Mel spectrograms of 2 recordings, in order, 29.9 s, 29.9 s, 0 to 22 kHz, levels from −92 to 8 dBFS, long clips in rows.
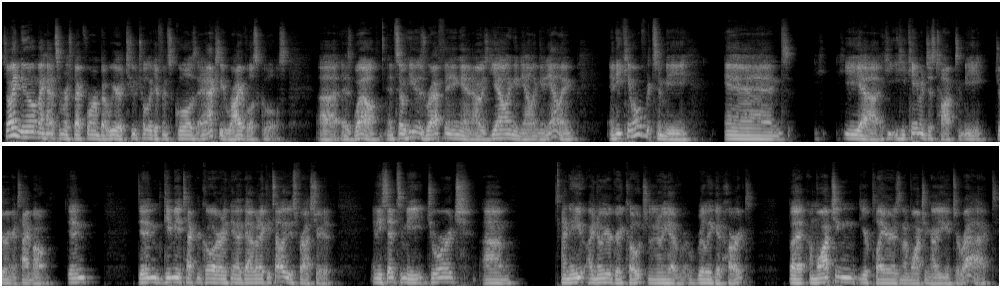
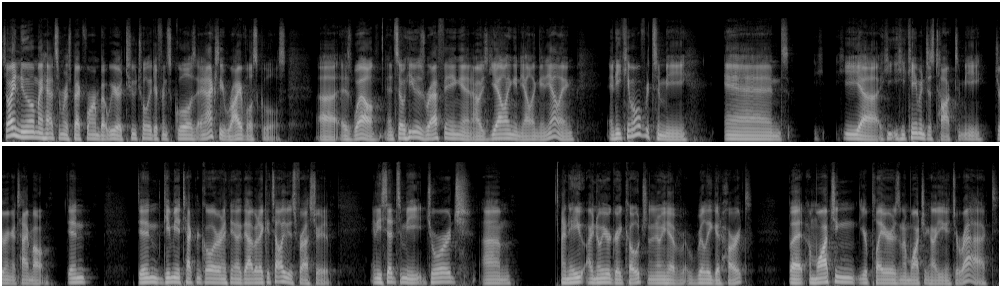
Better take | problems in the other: second | room echo; very slight; dies away in 0.3 s // off-mic speech; far

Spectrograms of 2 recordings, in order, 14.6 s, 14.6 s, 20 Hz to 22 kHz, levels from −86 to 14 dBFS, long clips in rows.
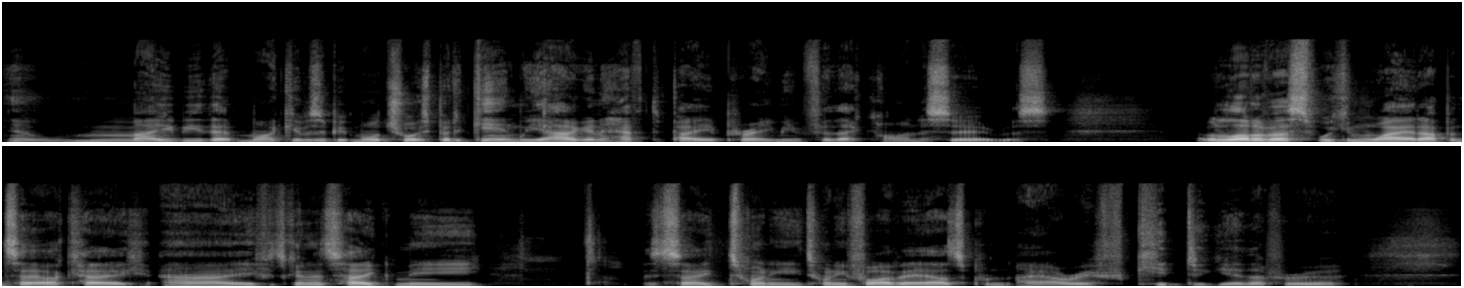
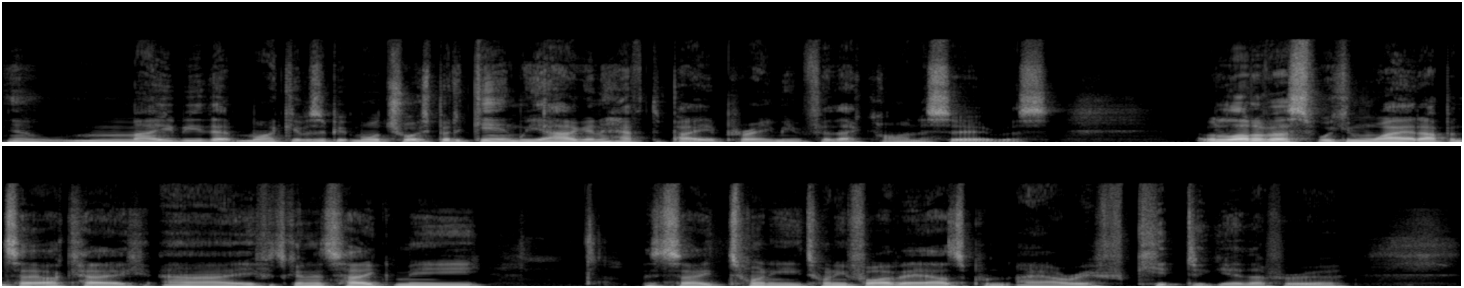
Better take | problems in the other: second | thin; very; fading below 350 Hz

